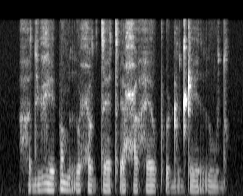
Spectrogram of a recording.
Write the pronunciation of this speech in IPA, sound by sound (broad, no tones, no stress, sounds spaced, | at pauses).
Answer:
h ɐ d y ɣ e p ɐ m r u ħ ʊ d t ɛ tʼ ɛ ħ ɐ h ɛ ʊ̯ pʼ ʊ ɖ u d ʈ e r u d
